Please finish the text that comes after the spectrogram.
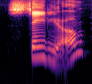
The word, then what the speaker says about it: stadium: 머물다 할 때처럼 stay 해보세요. stay. stadium.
